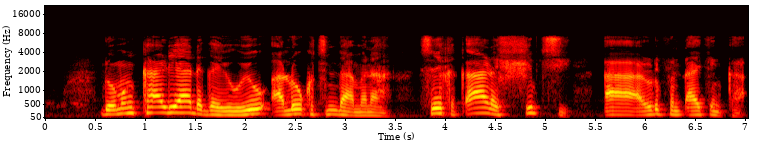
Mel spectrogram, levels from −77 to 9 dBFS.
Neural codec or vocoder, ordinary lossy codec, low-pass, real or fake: none; none; 7.2 kHz; real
